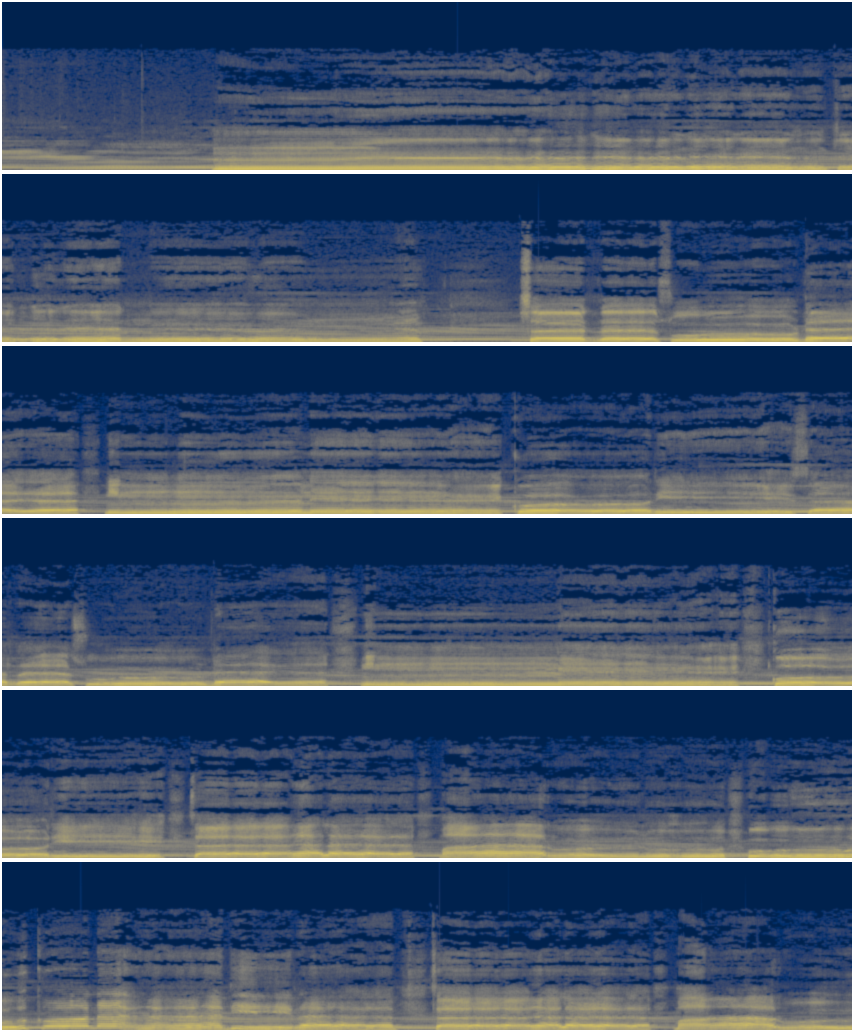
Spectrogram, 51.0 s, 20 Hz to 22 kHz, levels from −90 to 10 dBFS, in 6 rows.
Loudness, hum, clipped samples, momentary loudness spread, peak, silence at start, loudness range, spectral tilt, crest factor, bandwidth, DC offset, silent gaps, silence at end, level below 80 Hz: -11 LUFS; none; under 0.1%; 7 LU; 0 dBFS; 0 s; 3 LU; -6.5 dB/octave; 12 dB; 14 kHz; under 0.1%; none; 0 s; -60 dBFS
